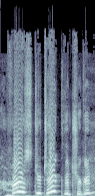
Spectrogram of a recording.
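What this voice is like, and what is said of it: Imitates another person's voice. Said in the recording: “It's also your Julia Child.”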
